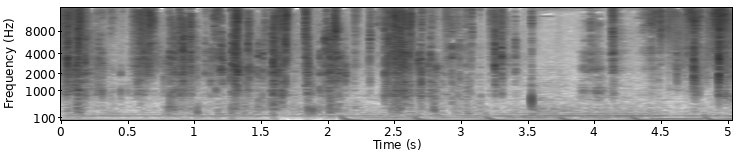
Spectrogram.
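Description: Clear plastic bag and powder sachet crinkling and rustling as they are handled, a continuous run of crackles.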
